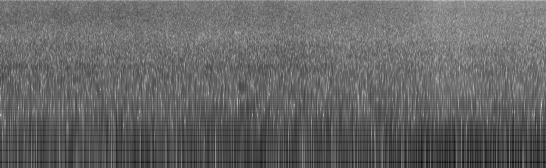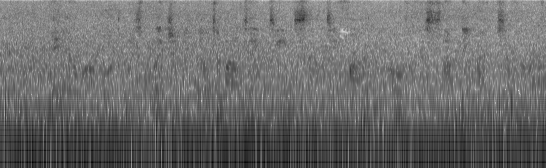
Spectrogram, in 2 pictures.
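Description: Open-top tour bus driving slowly, heard from its open upper deck: a steady low rumble of engine and road noise, growing a little louder about halfway through.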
